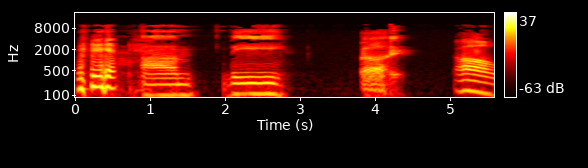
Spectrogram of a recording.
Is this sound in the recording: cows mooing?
no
